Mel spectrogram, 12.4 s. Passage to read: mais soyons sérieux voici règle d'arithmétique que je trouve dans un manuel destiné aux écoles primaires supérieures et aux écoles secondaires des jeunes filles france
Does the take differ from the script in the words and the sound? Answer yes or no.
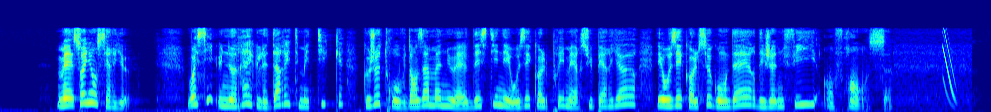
yes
